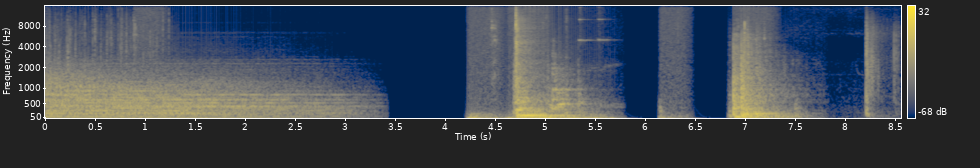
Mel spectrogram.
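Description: In the video game Resident Evil Survivor, a door opens: a long fading mechanical rumble trails off into silence, then heavy thuds and creaking clunks follow in a few separate bursts.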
